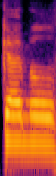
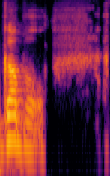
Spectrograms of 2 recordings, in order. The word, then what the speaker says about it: Goble: there is uh Elizabeth Goble for Super Chat for actually pronouncing my last name correctly earlier and not saying gobble well um thank you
